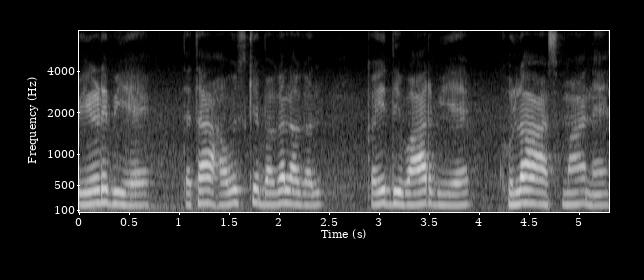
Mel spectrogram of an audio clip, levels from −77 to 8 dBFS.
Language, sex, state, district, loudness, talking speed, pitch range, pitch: Hindi, male, Bihar, Madhepura, -16 LUFS, 160 wpm, 180-200 Hz, 190 Hz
